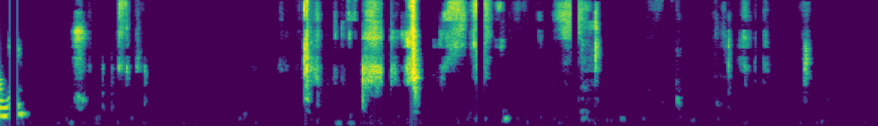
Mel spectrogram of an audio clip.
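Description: Paper rustles and creases as it is folded.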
